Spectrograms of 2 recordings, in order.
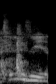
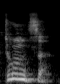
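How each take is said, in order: First: The name ends in an ee sound. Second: The name ends in an uh sound. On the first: This is the common way of saying it. The speaker calls it wrong. "Tunzi is actually Tunza" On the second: This is the correct way of saying it. The speaker calls it right. "actually Tunza"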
